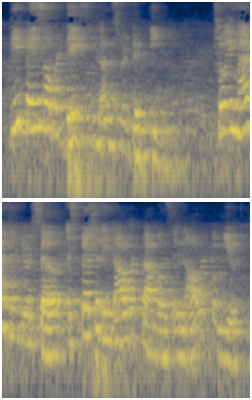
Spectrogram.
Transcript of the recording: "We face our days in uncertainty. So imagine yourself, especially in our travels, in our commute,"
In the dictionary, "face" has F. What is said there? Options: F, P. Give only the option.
P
